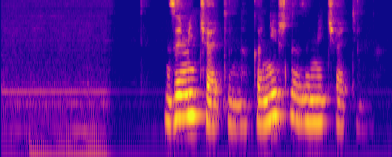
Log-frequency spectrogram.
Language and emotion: Russian, neutral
